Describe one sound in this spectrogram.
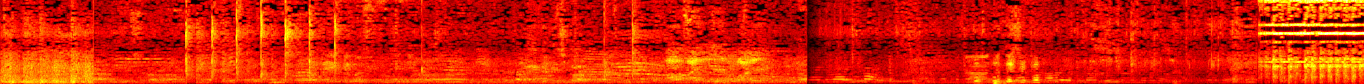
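Men talk in a murmur nearby.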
